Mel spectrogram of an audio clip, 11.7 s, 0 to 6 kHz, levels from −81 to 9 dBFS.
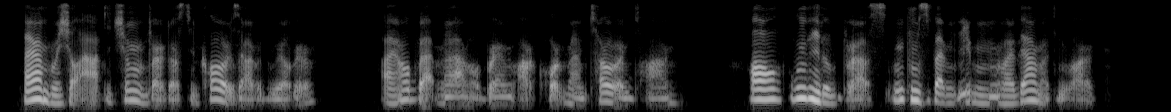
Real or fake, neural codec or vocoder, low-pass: fake; autoencoder, 44.1 kHz, a latent of 192 numbers a frame, MeloTTS; 5.4 kHz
